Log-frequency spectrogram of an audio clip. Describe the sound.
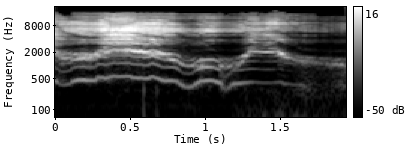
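A person imitates a screech owl with a loud, wavering high-pitched wail that quavers up and down in pitch for about two seconds, with no other sounds.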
